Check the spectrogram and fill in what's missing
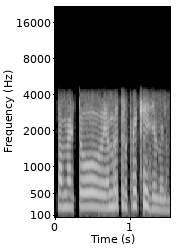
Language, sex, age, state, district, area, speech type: Kannada, female, 18-30, Karnataka, Uttara Kannada, rural, conversation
